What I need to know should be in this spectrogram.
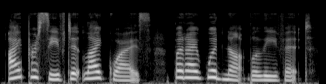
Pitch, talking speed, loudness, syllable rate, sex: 245 Hz, 185 wpm, -17 LUFS, 6.2 syllables/s, female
